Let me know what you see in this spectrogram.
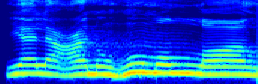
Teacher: اللہ کو پر پڑھنا ہے کیونکہ اللہ سے پہلے پیش ہے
